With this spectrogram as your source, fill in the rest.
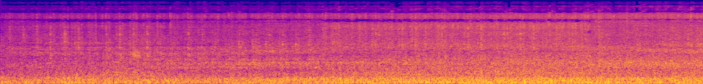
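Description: Combine harvester engine running during the paddy harvest, a loud, steady low rumble with constant mechanical drone that holds without pause, close by.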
